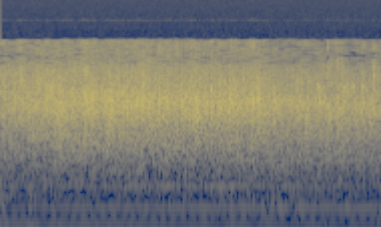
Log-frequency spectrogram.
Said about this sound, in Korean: 우리 하나님께 감사의 박수 한번 드리겠습니다.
